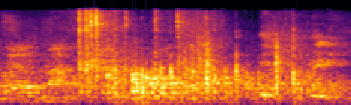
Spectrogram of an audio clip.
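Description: Ping pong balls dropping from a feeder tube and clattering through a foam-board ball-sorting rig, a run of light clicks about half a second in and again in the second half, over voices in the room.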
